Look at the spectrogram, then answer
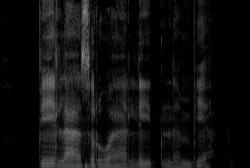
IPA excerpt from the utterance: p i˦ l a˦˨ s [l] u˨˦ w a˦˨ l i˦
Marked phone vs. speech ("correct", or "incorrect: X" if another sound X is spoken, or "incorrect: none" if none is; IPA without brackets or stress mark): incorrect: ɾ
